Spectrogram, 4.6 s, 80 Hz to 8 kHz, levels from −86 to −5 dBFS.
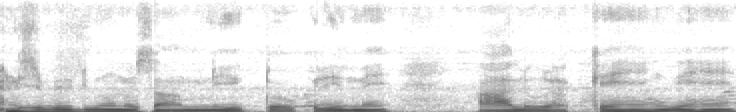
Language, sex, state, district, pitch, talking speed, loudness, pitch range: Hindi, male, Bihar, Madhepura, 125 Hz, 145 wpm, -34 LUFS, 120-130 Hz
